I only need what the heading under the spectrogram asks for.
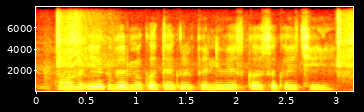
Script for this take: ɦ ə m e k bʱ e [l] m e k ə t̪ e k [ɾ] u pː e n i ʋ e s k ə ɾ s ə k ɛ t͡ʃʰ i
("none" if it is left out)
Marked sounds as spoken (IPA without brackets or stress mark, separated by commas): ɾ, ɾ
